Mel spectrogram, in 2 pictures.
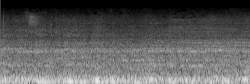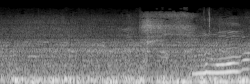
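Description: A steady low rumble with faint music behind it. Near the end a woman's voice rises briefly.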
